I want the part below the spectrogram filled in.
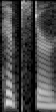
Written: hipster

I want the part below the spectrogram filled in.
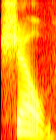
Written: shelve

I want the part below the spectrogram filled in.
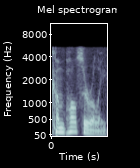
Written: compulsorily

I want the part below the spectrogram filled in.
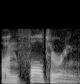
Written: unfaltering

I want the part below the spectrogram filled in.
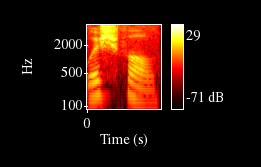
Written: wishful

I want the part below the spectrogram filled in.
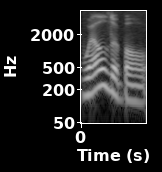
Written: weldable

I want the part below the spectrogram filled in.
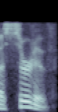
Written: assertive

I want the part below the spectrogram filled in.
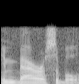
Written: embarrassable

